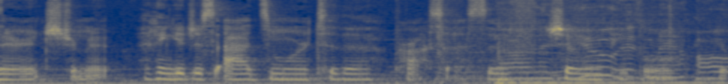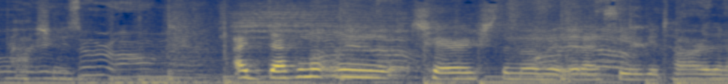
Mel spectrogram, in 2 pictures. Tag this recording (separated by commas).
Music, Speech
